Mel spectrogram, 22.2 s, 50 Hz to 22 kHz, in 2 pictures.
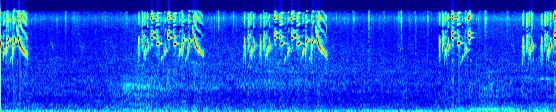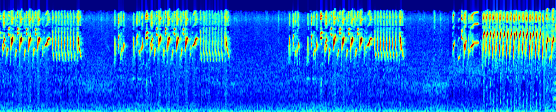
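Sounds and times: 
European goldfinch singing twitters and buzzy trills: 0:00.0 - 0:01.1, 0:02.2 - 0:06.6, 0:08.7 - 0:09.6, 0:10.2 - 0:15.8, 0:16.8 - 0:19.4, 0:20.1 - 0:22.2.

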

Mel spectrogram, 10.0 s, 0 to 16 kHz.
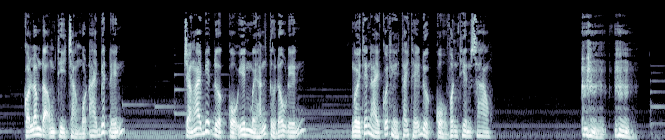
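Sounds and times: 
speech: 0:00.4 - 0:02.0, 0:02.8 - 0:04.7, 0:05.3 - 0:07.5, 0:08.7 - 0:09.6
soft rough throat clearing: 0:08.7 - 0:09.7.

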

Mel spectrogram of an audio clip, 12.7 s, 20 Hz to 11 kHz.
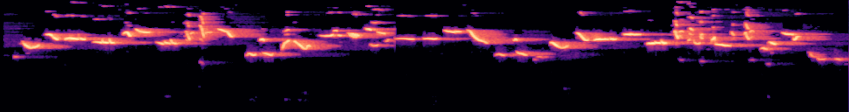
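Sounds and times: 
bird song of varied whistled phrases in Indonesia: 0:00.1 - 0:12.7.

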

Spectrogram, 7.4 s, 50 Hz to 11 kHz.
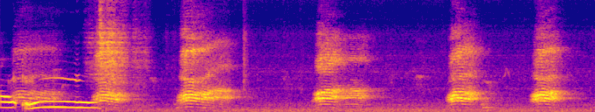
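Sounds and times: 
Australian crows giving cat-like yowling calls: 0:00.1 - 0:03.1, 0:03.9 - 0:04.9, 0:05.5 - 0:07.4.

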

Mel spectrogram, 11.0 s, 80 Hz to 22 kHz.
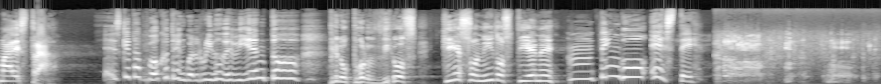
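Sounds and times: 
speech: 0:00.0 - 0:09.6
pig oinking in a recorded sound effect: 0:08.9 - 0:11.0.

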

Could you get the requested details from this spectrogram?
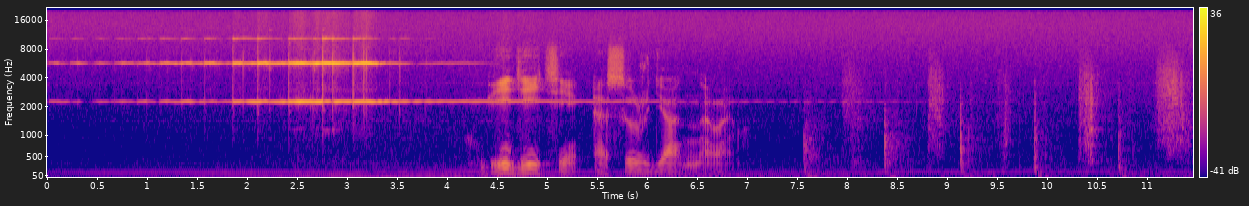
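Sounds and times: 
small bronze handbell decorated with a lion rung by hand: 0:00.0 - 0:09.8
speech: 0:04.4 - 0:07.0.

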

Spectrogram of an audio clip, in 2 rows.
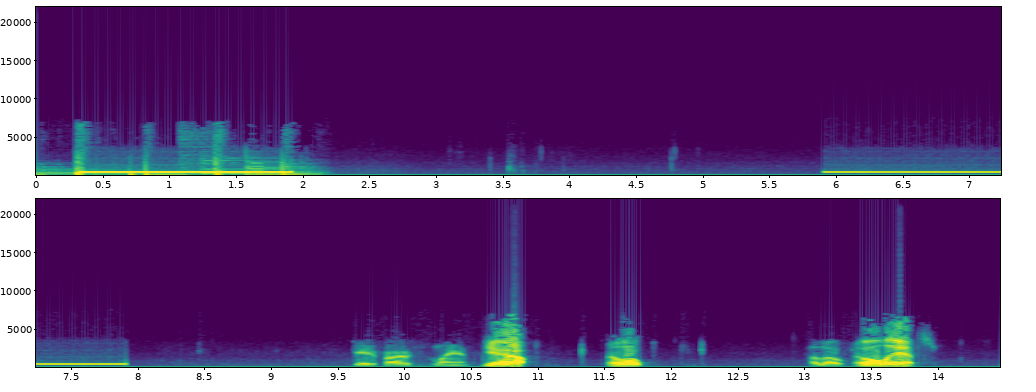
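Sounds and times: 
steady telephone dial tone: 0:00.3 - 0:01.9, 0:05.9 - 0:08.0
speech: 0:10.6 - 0:11.0, 0:11.5 - 0:11.9, 0:13.1 - 0:14.0.

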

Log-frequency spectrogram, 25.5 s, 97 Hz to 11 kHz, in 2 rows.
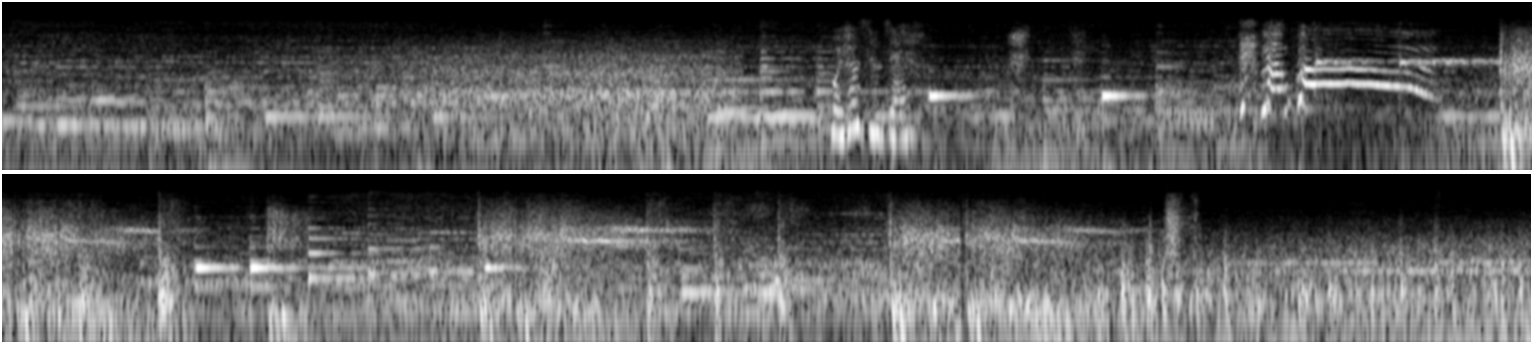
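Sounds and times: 
dense sustained tonal backdrop: 0:00.0 - 0:25.4
speech: 0:07.0 - 0:07.8
gunshots from a six-shot gun in an animated action scene: 0:12.4 - 0:15.3, 0:16.7 - 0:19.5, 0:20.1 - 0:22.8.

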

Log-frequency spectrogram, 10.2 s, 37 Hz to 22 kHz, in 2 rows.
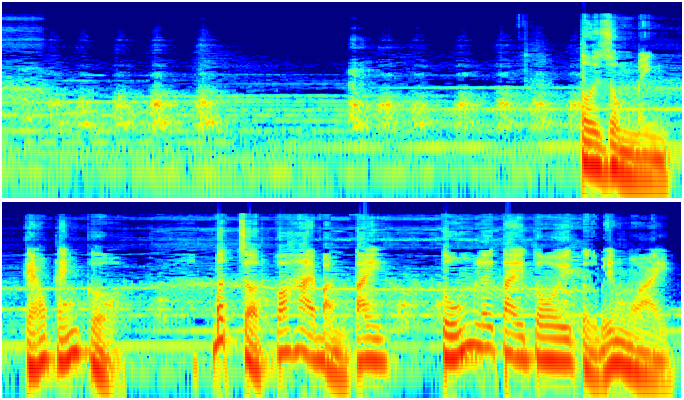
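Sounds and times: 
dogs barking in a village: 0:00.0 - 0:05.3, 0:05.9 - 0:10.1
speech: 0:04.4 - 0:06.0, 0:06.7 - 0:10.1.

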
